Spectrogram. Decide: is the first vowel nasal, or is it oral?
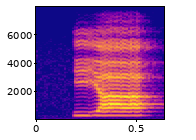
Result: oral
